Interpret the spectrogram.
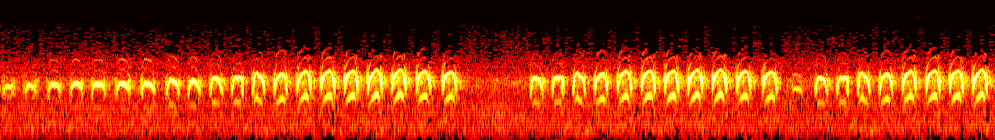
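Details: Chalk-browed mockingbird in Brazil singing long series of rapid arched whistles that climb slightly in pitch and grow louder, broken by two short pauses before the repeating notes resume.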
